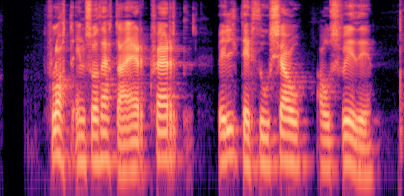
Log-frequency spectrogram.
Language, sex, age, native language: Icelandic, male, 17, Icelandic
